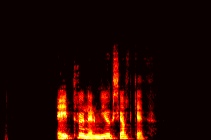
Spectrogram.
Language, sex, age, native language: Icelandic, male, 20-29, Icelandic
